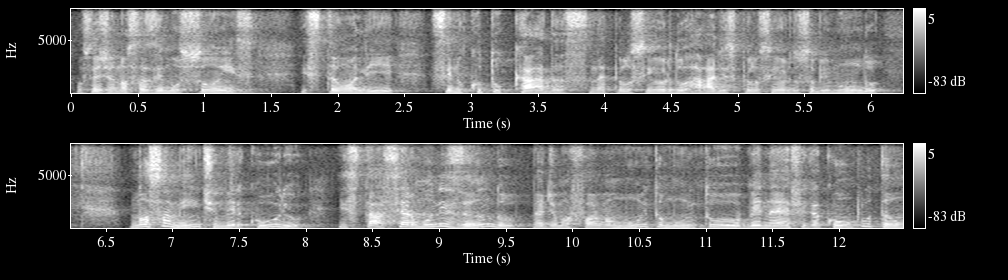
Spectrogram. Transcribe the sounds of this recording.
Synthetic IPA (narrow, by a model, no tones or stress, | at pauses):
owseʒɐnɔsɐzemosõj̃s | ɪst̪ɐ̃w̃alisẽnd̪ʊkut̪ukad̪ɐsnɛpelʊsẽɲoɾd̪ʊɦad͡ʒɪspelʊsẽɲoɾd̪ʊsubɪmũnd̪ʊnɔsɐmẽnt͡ʃɪmeɾkuɾiʊ | ɪst̪asɪaɾmõnizɐ̃nd̪ʊnɛd͡ʒɪũmɐfɔɾmɐmũj̃t̪ʊmũj̃t̪ʊbenɛfikɐkõw̃ʊplut̪ɐ̃w̃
